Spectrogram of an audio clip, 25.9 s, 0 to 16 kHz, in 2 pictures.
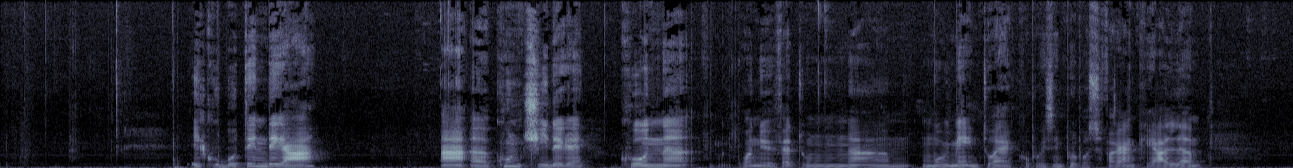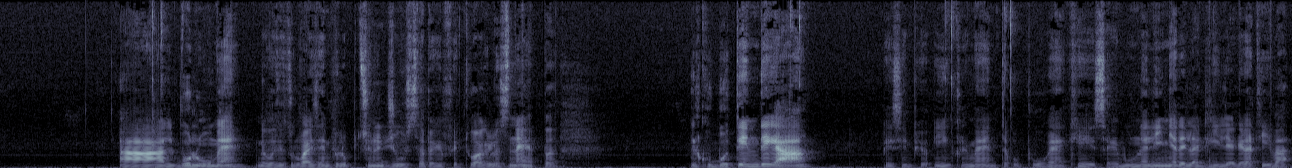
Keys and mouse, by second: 0.3 shift+middle drag, 1.7 g, 5.7-6.0 shift+middle drag, 8.3-14.8 drag, 18.1 g, 22.5-23.3 drag, 25.0 g.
